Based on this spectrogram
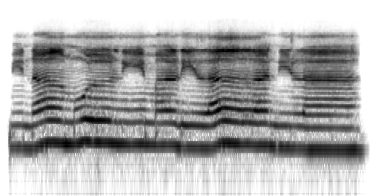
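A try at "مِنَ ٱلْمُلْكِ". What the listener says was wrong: Potongan terakhir minal diulang. Ni-nya jangan diseret, Bu. Ni satu kedua aja.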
